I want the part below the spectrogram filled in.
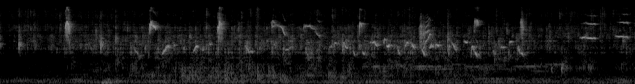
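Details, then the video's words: Male flowerpecker (kemade) singing loudly and persistently, recorded as a lure and tutor for training birds: thin, very high twittering notes and quick up-slurred chirps in a busy run, overlapping ticks, over a steady hissing, water-like background. "SUARA BURUNG KEMADE CABE CABEAN BUNGA API GACOR LANTANG COCOK BUAT PANCINGAN DAN MASTERAN"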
